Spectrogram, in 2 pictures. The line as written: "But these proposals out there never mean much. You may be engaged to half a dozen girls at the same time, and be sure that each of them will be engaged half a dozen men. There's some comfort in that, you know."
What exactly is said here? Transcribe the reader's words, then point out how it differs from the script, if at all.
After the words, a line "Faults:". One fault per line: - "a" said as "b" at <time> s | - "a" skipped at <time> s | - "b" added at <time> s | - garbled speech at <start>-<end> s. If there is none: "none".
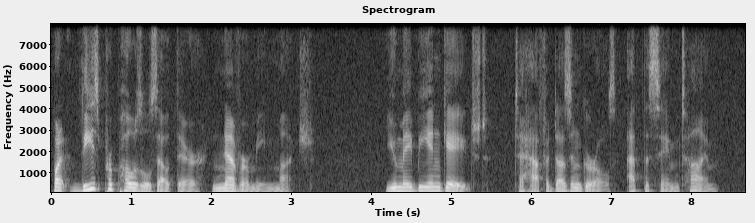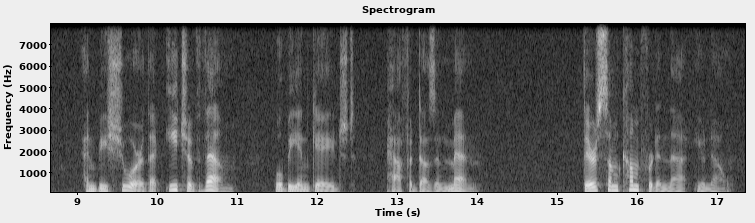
"But these proposals out there never mean much. You may be engaged to half a dozen girls at the same time, and be sure that each of them will be engaged half a dozen men. There's some comfort in that, you know."
Faults:
none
